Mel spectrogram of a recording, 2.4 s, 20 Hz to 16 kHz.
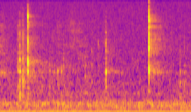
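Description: A few light, sharp metallic clicks from a Mossberg 500 pump shotgun as its slide and action bars are wiggled back into the receiver during reassembly.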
